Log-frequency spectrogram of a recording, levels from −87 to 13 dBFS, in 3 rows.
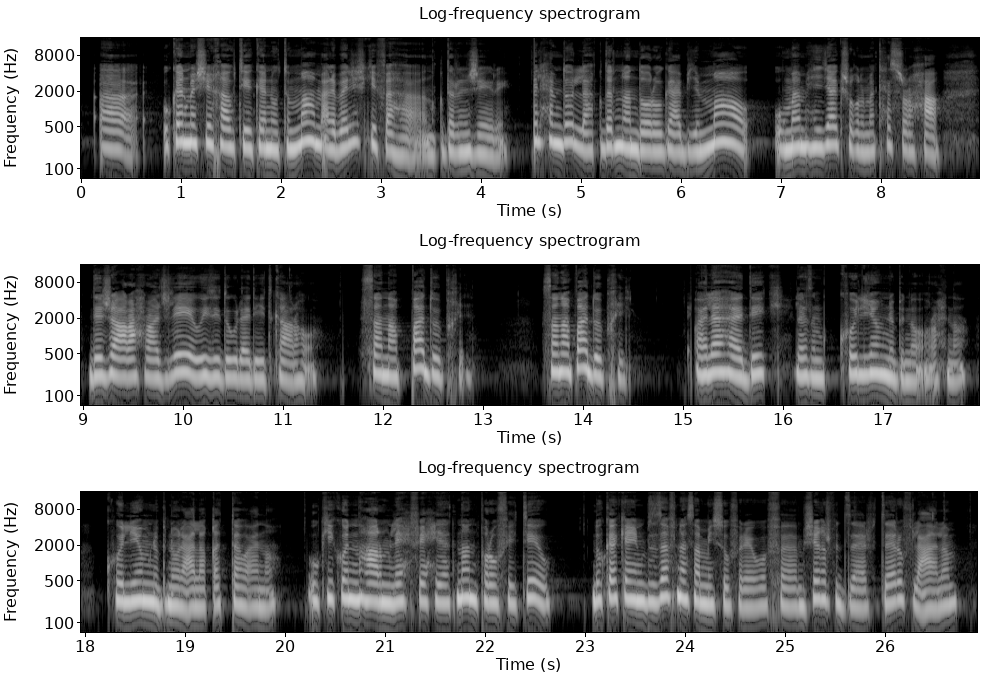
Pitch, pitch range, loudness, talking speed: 215 Hz, 195-240 Hz, -19 LUFS, 150 wpm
